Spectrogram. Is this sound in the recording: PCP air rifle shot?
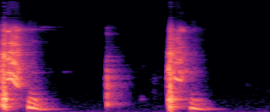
no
